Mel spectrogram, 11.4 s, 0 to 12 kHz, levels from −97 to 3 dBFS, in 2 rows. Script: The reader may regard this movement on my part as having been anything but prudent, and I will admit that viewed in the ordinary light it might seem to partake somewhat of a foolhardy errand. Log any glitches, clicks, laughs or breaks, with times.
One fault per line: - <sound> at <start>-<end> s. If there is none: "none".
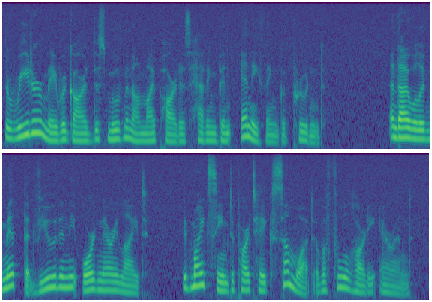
none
